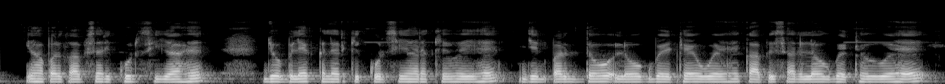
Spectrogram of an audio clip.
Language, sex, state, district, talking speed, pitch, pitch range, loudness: Hindi, male, Bihar, Gaya, 170 wpm, 125 Hz, 125-130 Hz, -14 LUFS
